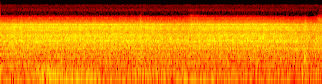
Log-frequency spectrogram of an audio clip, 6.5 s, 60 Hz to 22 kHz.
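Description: The rear BLDC hub motor of an electric bicycle, powered by a single 12 V battery, running steadily and spinning the rear wheel with no load on it.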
